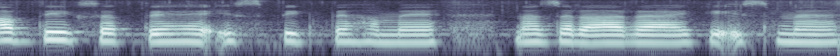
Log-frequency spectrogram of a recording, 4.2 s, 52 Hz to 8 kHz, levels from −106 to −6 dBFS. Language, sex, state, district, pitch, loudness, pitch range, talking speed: Hindi, female, Punjab, Fazilka, 190 Hz, -19 LUFS, 180-200 Hz, 200 wpm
